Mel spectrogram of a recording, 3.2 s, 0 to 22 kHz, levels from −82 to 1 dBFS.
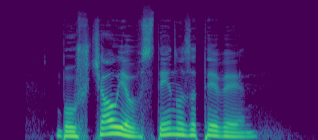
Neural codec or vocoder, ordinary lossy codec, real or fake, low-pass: none; none; real; 19.8 kHz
